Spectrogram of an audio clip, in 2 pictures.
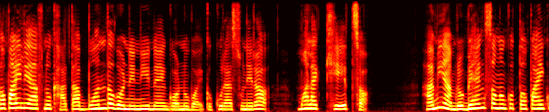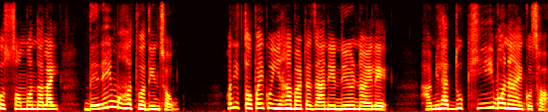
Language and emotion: Nepali, sad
